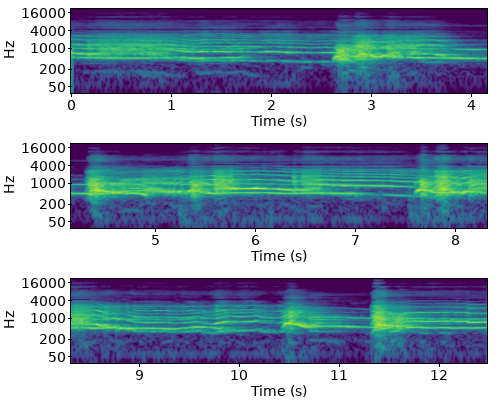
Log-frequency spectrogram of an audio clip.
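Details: A Siberian Husky howls in the morning in long, steady, rich-toned notes broken by rougher yowling bursts.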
